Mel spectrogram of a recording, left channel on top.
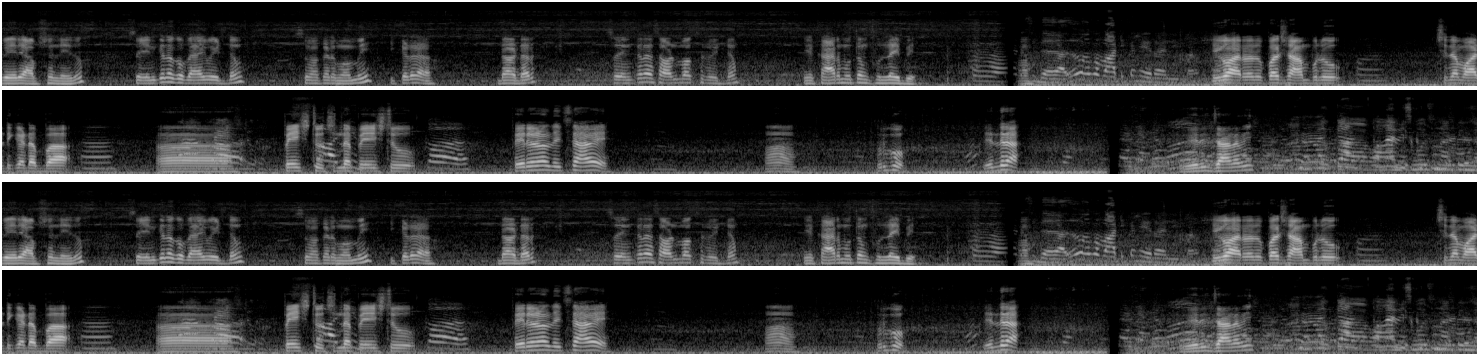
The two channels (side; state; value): both; identical; correlation 1.00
